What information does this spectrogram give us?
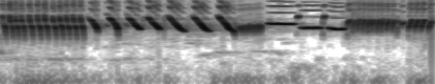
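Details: Domestic canary singing a long continuous song meant as a tutor for young canaries learning to sing; fast buzzy trills, rapid falling sweeps, then pure steady whistles and a dense rolling trill.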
